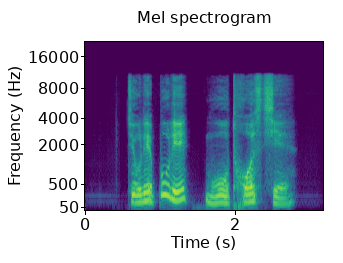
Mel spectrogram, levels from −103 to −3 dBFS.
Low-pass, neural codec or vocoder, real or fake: 10.8 kHz; codec, 16 kHz in and 24 kHz out, 0.4 kbps, LongCat-Audio-Codec, two codebook decoder; fake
